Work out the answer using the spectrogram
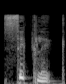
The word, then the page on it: cycle: anglais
